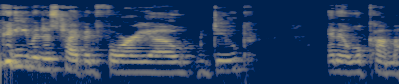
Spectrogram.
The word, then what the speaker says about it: Foreo: So first things first, I like to use a PMD facial cleanser or a Foreo, rhymes with Oreo.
